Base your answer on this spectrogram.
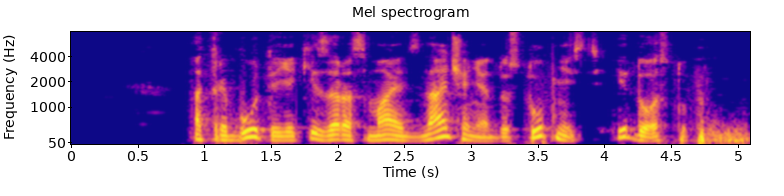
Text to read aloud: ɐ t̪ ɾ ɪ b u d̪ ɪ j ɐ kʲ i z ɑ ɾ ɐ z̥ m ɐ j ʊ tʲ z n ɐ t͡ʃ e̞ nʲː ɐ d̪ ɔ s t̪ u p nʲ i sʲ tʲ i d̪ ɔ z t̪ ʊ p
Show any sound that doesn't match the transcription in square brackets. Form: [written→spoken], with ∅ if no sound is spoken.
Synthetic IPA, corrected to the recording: ɐ t̪ ɾ ɪ b u [d̪→t̪] ɪ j ɐ kʲ i z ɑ ɾ ɐ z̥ m [ɐ→ɑ] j ʊ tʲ z n [ɐ→ɑ] t͡ʃ e̞ nʲː ɐ d̪ ɔ s t̪ u p nʲ i sʲ tʲ i d̪ ɔ [z→s] t̪ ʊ p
